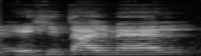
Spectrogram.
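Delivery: ordinary talk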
